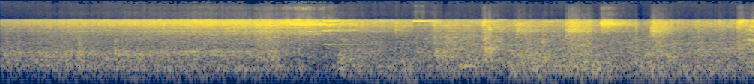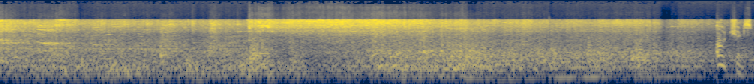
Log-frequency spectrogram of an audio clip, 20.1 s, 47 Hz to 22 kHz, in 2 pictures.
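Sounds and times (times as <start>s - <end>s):
subway train rising from the tunnel and slowing to a stop: 0.0s - 20.1s
subway train wheels grinding and screeching: 2.2s - 9.0s, 9.8s - 11.4s, 13.4s - 15.9s.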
